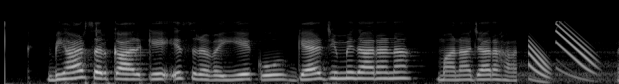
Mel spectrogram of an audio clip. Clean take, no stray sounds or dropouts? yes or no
no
